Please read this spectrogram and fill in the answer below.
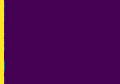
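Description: Dead silence: a last fragment of background music cuts off right at the start, then nothing at all, not even room tone.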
